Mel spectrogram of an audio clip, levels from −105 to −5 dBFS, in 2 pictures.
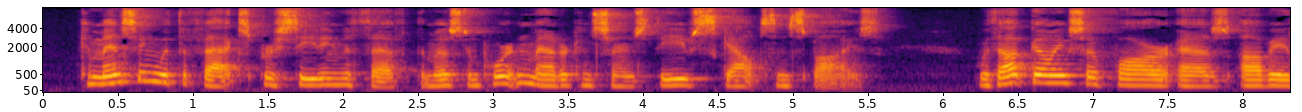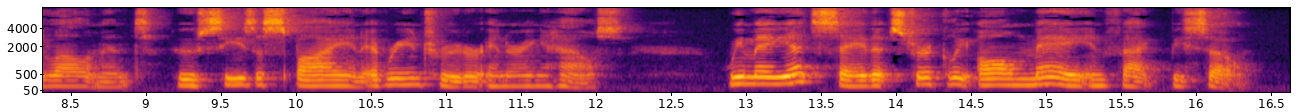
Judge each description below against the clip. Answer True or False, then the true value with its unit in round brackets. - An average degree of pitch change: True (3.4 semitones)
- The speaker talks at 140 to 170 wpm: True (165 wpm)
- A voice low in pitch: False (165 Hz)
